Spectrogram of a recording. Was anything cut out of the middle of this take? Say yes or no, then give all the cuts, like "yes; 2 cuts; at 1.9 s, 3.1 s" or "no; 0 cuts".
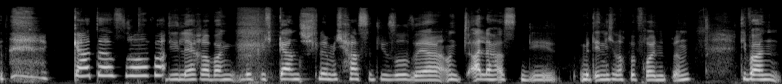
yes; 1 cut; at 1.7 s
